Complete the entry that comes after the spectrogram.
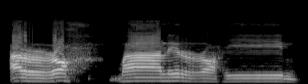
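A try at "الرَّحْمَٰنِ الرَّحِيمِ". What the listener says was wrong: Ma-nya panjang dikit. Ar-Rahmani. Ar-Rahmanir-Rahim.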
